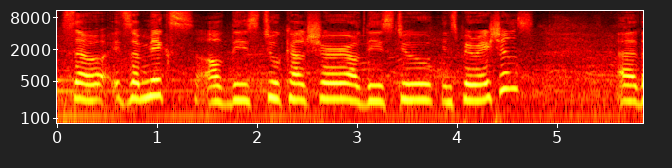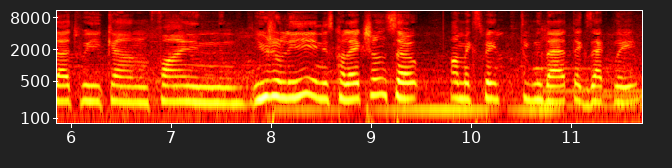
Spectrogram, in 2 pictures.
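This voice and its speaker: A woman's voice: fairly high pitch, steady tone, slow. A woman speaking hesitantly in a casual television interview clip. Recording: TV clip over music, crowd noise. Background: music and crowd.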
